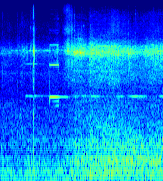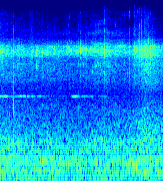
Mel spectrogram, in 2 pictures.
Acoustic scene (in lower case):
subway station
